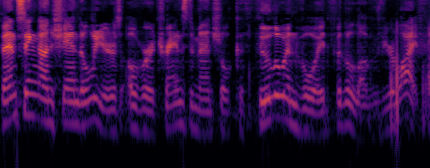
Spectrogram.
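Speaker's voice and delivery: plain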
